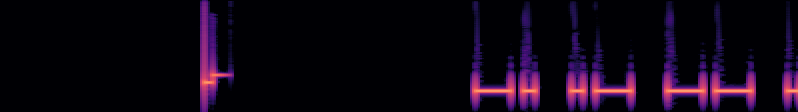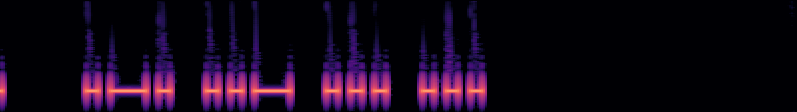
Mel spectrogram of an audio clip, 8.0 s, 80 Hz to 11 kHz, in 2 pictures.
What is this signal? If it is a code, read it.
Morse code, heard as a keyed tone, about 20 wpm, 700 Hz. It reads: NAME RUSS
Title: K1USN SST QSO Practice 20wpm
